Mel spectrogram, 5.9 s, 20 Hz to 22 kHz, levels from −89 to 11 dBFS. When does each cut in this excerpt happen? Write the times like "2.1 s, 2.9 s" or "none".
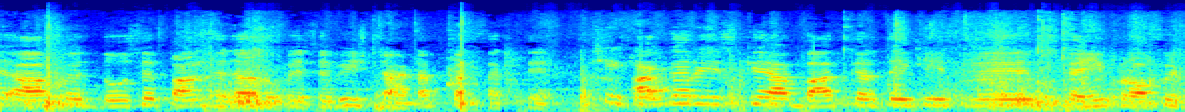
none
